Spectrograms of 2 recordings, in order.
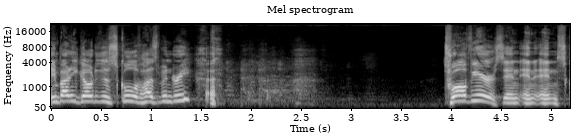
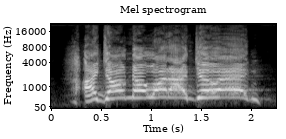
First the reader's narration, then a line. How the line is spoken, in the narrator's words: I just yelled out loud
